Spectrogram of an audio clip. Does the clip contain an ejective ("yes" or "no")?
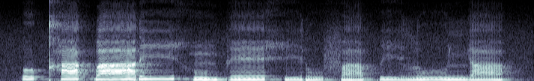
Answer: no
